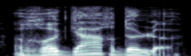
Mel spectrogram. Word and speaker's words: regarde-le: Remember that if you've got, in some situations, the pronoun le, and if it comes after your verb, like in that case, then you will have to pronounce it. Okay, so regarde-le, regarde-le, all right, regarde-le.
